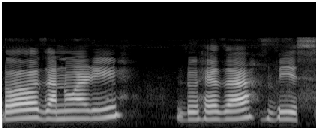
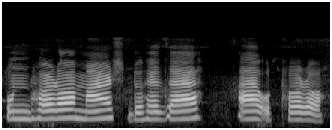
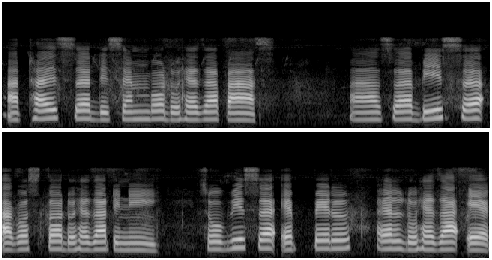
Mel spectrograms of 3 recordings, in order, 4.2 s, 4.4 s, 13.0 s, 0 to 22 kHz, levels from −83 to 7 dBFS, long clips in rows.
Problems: constant background noise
